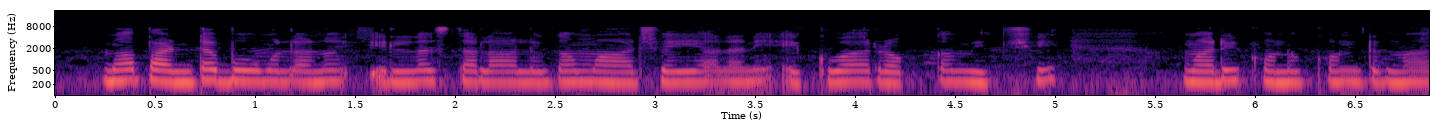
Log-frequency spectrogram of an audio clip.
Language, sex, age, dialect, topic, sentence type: Telugu, female, 18-24, Utterandhra, agriculture, statement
